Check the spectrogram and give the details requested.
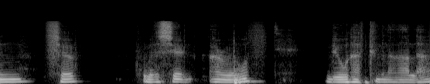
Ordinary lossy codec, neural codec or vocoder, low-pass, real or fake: none; codec, 16 kHz, 0.5 kbps, X-Codec, HuBERT features, trained on balanced general audio; none; fake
